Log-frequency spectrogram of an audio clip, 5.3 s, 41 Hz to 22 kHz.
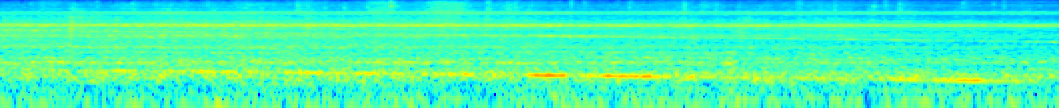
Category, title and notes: Sound effects > Vehicles
A tram arriving by in Tampere, Finland. Recorded with OnePlus Nord 4.
tram, vehicle, transportation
